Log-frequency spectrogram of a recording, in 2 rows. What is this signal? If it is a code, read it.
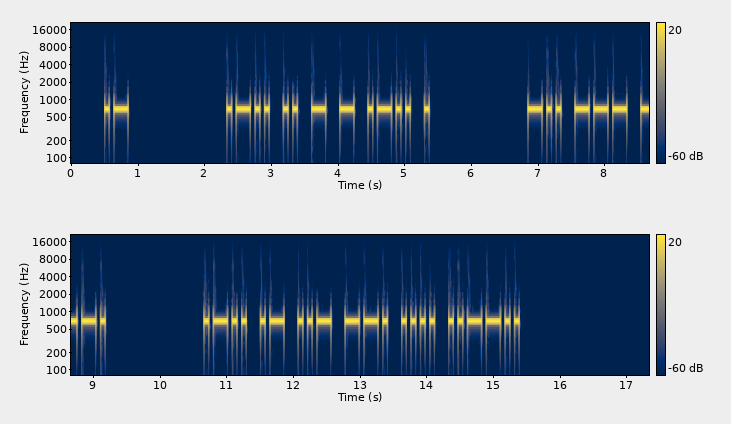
Morse code, heard as a keyed tone, about 17 wpm, 700 Hz. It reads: A LITTLE DOG LAUGH?
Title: 3x Word-Spacing - Sentences from Top 500 Words - 17wpm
